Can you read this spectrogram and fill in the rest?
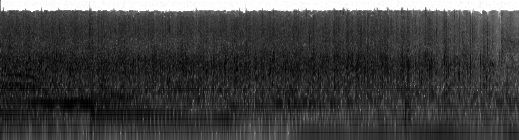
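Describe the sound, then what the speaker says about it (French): A church congregation applauds loudly and continuously throughout, a dense roar of clapping with sustained organ or keyboard tones underneath. "Est-ce que tu peux acclamer la présence de Dieu?"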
